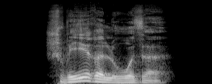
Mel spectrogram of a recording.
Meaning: inflection of schwerelos: 1. strong/mixed nominative/accusative feminine singular 2. strong nominative/accusative plural 3. weak nominative all-gender singular
- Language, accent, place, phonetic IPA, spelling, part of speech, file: German, Germany, Berlin, [ˈʃveːʁəˌloːzə], schwerelose, adjective, De-schwerelose.ogg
